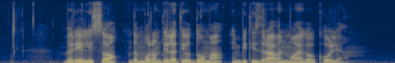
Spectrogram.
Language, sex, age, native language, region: Slovenian, male, 30-49, Slovenian, Central Slovenia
